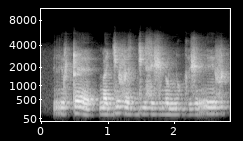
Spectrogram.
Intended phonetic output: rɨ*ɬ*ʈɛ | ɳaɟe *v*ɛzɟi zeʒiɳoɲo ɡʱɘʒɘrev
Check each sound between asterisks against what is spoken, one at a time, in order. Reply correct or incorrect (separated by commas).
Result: correct, correct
